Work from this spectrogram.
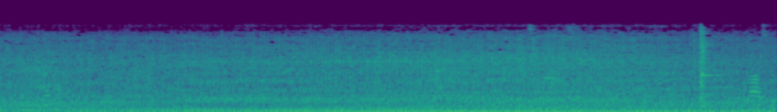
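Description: A car engine idles steadily on a raised, suspended car while someone runs through a driving simulation, a constant low rumble that holds for several seconds with faint voices mixed underneath.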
